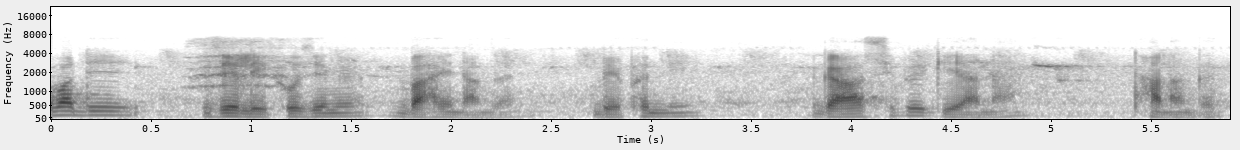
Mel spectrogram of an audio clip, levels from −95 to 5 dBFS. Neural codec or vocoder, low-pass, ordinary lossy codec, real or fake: none; 7.2 kHz; Opus, 32 kbps; real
